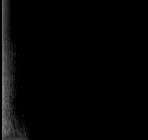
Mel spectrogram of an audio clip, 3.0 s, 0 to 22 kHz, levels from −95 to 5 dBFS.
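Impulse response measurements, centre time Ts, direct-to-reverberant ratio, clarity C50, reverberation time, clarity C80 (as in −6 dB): 18 ms, −5.0 dB, 11.0 dB, 0.45 s, 15.5 dB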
